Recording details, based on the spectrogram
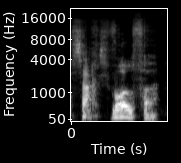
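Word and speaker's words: Sachs–Wolfe: integrated sax wolf effect or sax wolfa is probably how you should pronounce it but we call it sax wolf uh so check that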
